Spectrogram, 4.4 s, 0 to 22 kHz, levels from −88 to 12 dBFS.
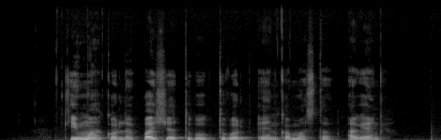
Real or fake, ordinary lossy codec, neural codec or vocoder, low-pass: real; none; none; none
